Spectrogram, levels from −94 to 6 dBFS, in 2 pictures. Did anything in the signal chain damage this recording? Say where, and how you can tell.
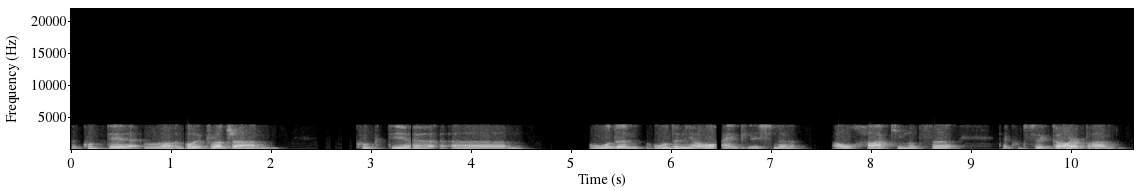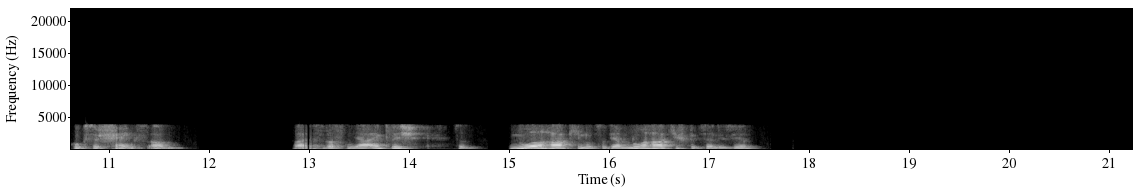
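Yes. At the codec stage, a Bluetooth CVSD headset codec runs throughout. Its one-bit delta steps leave nothing above 4 kHz, with scratchy s sounds and granular hiss, unlike a clean low-pass filter.

On the headset radio link there is unconcealed Bluetooth headset packet loss at 1.12–1.15, 3.35–3.43, 6.44–6.53, 9.90, 11.08–11.11 and 12.94–13.06 s. Silence or an idle pattern fills the holes abruptly, whereas concealment would smooth them over.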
